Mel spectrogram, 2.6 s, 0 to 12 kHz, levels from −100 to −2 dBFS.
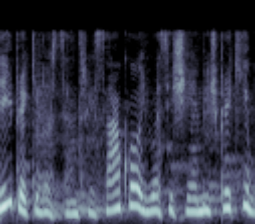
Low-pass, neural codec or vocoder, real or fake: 7.2 kHz; codec, 16 kHz, 8 kbps, FreqCodec, larger model; fake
